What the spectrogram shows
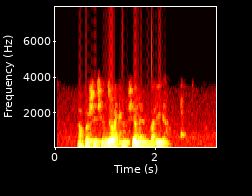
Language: Spanish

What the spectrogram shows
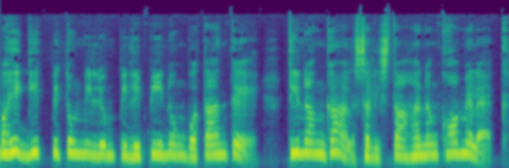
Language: Filipino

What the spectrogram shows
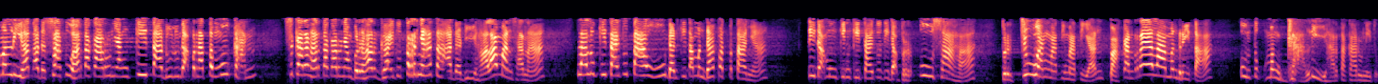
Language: Indonesian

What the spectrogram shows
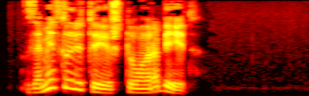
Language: Russian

